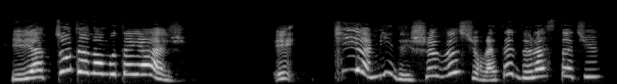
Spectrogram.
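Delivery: high, loud indignant chief; police chief's voice. Acted. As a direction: demand answers over the traffic jam.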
